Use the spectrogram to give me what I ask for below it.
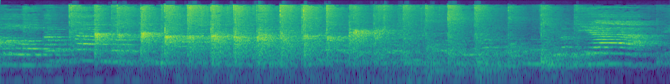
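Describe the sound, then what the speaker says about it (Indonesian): Children in a classroom clap their hands in a rapid, rhythmic burst of sharp claps, lively and close, with young voices chattering and calling out over and around the clapping. "tepuk tangan buat siapa?"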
